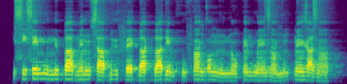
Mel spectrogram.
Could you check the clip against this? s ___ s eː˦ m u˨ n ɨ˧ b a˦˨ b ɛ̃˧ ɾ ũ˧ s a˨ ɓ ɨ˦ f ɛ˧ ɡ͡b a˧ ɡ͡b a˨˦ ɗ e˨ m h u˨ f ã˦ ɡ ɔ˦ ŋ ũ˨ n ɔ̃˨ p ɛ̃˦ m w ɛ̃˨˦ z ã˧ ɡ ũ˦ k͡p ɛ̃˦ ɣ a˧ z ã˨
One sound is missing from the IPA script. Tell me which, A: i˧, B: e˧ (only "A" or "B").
A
